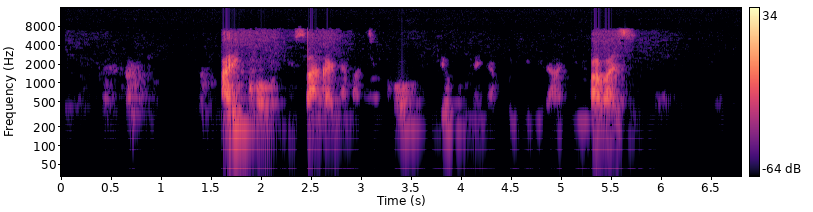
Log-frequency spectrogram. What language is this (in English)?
Kinyarwanda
